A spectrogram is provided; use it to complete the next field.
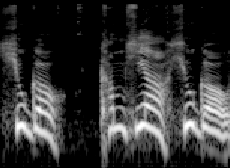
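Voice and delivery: put-on drawn-out, very high, slow French girl calling voice. Praising the voice actors, imitating how the girl calls her brother, in a french girl voice. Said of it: "she sounded like a French girl".

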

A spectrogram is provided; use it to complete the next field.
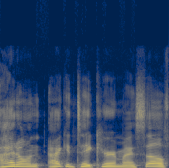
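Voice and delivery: ordinary talk

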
